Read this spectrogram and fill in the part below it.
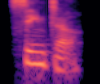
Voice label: "scienter", Indian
